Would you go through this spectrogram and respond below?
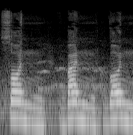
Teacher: Membunyikan bunyi baris 2 sama macam bunyi nun mati, iaitu ada bunyi dengung sikit ujung dia.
